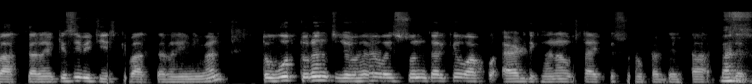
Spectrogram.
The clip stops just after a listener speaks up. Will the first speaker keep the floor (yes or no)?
no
